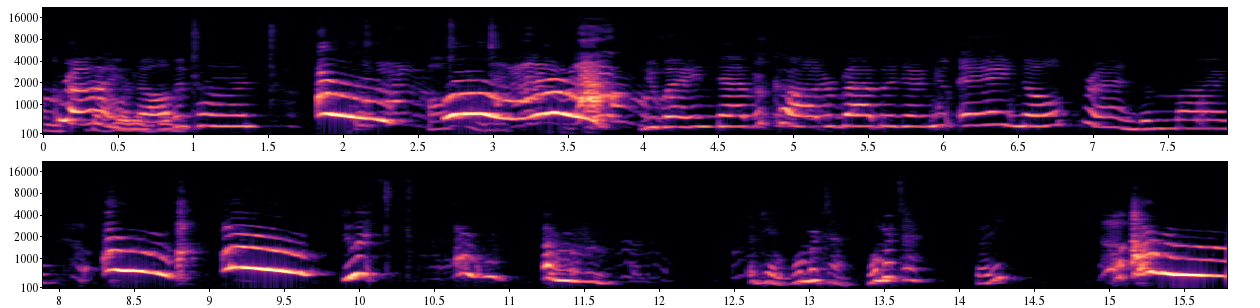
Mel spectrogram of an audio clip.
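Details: Obi, a pet Yorkshire Terrier indoors, being taught to howl by a girl: gliding, wavering howls with falling pitch rise and drop in short bursts, mixed with the girl's own howled notes and speech in a small room.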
